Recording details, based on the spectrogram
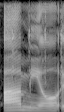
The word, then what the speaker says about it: Emil: Emil. – With an A, even though it's spelled with an E.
